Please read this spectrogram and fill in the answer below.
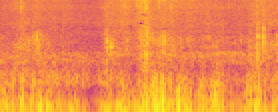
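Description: Quiet footsteps on a soft dirt garden path, with an irregular low rumble.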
